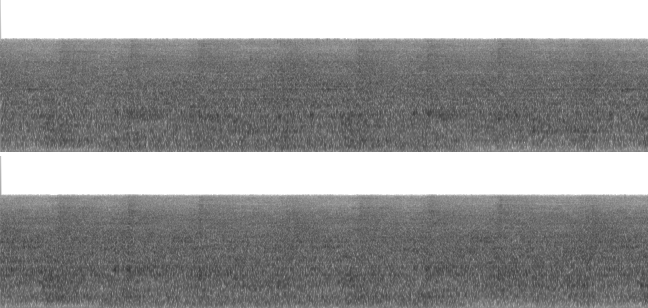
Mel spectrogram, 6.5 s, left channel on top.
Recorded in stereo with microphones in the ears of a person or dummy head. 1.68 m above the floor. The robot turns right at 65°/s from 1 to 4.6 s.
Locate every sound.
0.0 s running water: 35° right, 1.3 m; by 6.5 s 160° right, 1.3 m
